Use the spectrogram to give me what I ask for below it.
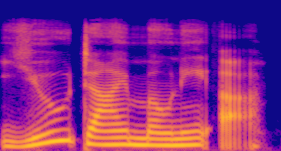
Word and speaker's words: eudaimonia: It's pronounced you-die-mo-nee-ah.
